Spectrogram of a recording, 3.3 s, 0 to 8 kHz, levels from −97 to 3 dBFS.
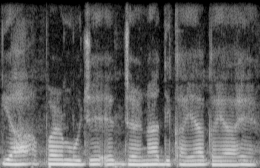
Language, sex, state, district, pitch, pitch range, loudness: Hindi, female, Arunachal Pradesh, Papum Pare, 195 Hz, 190-205 Hz, -14 LUFS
